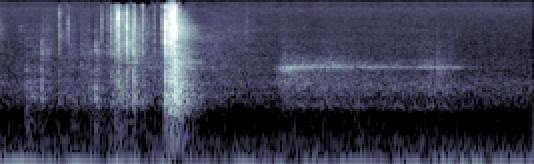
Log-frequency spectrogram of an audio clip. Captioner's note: tearing Velcro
